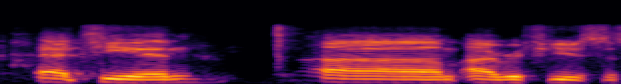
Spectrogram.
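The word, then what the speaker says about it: Etienne: didn't happen Edan though Travis edian the proper French pronunciation thank you very much eten um I refuse to say it the other way because I'm an educated man um edian etan Travis etan all right high rollers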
